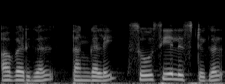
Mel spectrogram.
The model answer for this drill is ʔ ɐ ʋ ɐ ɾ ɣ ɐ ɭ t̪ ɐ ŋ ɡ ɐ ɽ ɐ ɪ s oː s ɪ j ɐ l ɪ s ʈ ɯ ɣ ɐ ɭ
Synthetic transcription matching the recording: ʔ ɐ ʋ ɐ ɾ ɣ ɐ ɭ t̪ ɐ ŋ ɡ ɐ ɭ ɐ ɪ s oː s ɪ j ɐ l ɪ s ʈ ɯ ɣ ɐ ɭ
